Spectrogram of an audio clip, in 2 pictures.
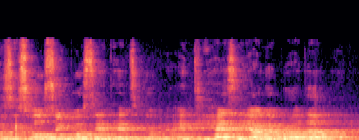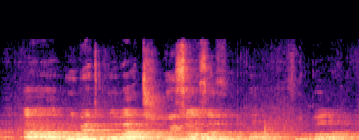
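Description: A woman's voice: mid-range voice, recorded from a distance, slight background noise. Young woman hesitantly reading, echoey hall. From Vienna, Austria. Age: young adult. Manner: hesitant, many fillers. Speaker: student presenter. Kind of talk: reading a school presentation. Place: wood-panelled hall, indoors. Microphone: far camera.

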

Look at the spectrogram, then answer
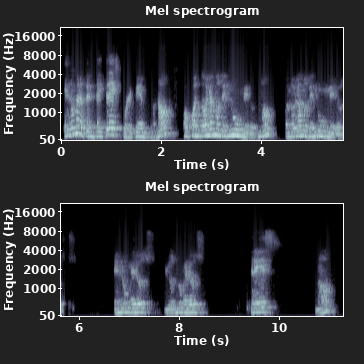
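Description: Male teacher, slightly high voice, lecturing a class; repeats himself, rhetorical tags, lots of fillers; roomy, muffled lo-fi recording. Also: animated, measured pace. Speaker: literature teacher. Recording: echoey classroom, dull lo-fi sound.

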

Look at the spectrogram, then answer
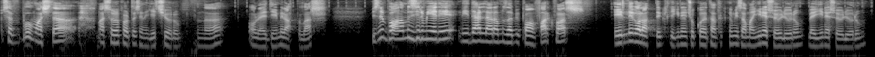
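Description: A man narrates his football video game session and calls the match himself. His voice is bright and clean. He is excitable and swears freely, scolding his players and then announcing goals like a match commentator. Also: high-pitched, fairly quick, clean tone. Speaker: gaming YouTuber. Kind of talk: casual gameplay commentary.

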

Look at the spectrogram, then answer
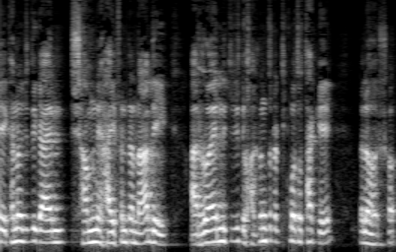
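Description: A man teaching a harmonium lesson on reading notation, explaining step by step and stopping to sing short phrases and count out beats. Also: fairly high pitch. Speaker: music teacher.

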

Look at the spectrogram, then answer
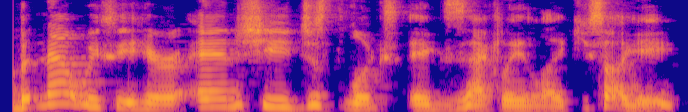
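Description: Male podcast co-host, husky tone, chatty and digressive. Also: on the high side, very animated, moderate pace, fairly bright tone. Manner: chatty, digressive, laughs often. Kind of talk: casual chat.

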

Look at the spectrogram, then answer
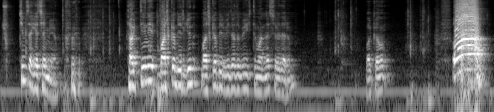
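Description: A young man doing casual gaming commentary, excitable, often laughing and shouting as he plays. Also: mid-range voice, moderate pace, pauses often, background noise. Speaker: gaming YouTuber. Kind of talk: casual Minecraft parkour commentary.

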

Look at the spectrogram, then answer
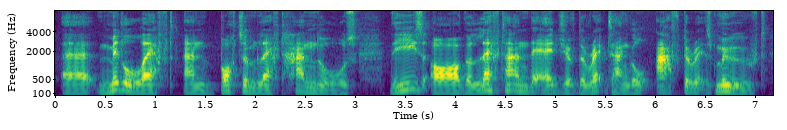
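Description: A middle-aged man with a mid-range voice walks through a screen-recorded software tutorial from his small home office. He stays calm, explains each step in turn, and says "um" a lot.

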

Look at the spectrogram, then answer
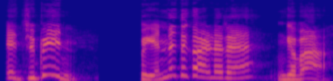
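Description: A man's voice: high-pitched, big pitch swings, normal speed, pushed and bright, exaggerated voice. A man voicing a bossy, teasing young village man, with a Kanyakumari Tamil accent.

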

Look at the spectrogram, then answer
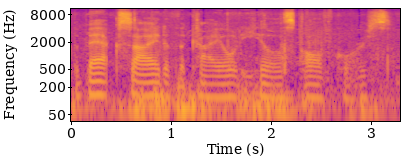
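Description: A woman's voice: very deep voice, little pitch movement, slow pace. A woman, chatting casually as she films a hiking trail and points out views. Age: 60s. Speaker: hiking vlogger. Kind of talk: casual narration while hiking. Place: outdoor hillside trail. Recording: loud wind and outdoor noise.

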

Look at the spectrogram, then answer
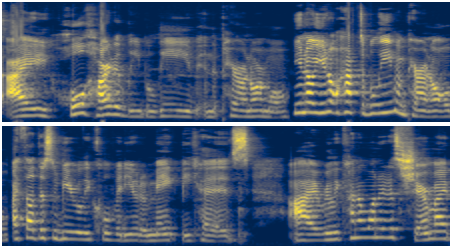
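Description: In a small room, a young American vlogger in her twenties chats her way through a rambling story to camera, often stopping to correct herself. Her mid-range voice has a fairly bright tone, captured by a camera-mounted shotgun mic.

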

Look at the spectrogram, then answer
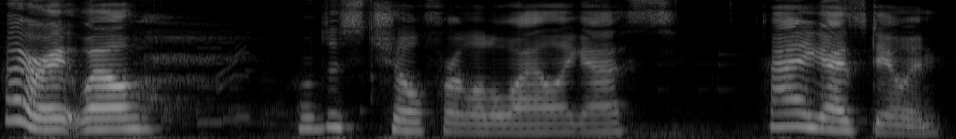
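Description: Playing a life-sim game, this young female gaming host keeps up casual commentary for her audience, urging the on-screen characters along and erupting into excitable moments. Her voice is bright, clear and mid-range, and her pace is moderate.

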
